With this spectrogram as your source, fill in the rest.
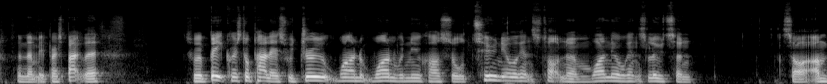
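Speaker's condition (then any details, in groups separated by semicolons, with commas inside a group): No condition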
